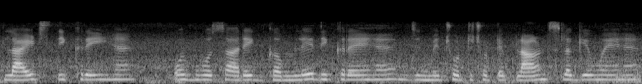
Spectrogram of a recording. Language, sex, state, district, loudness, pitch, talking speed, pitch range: Hindi, female, Punjab, Pathankot, -19 LUFS, 220 Hz, 160 wpm, 210-225 Hz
